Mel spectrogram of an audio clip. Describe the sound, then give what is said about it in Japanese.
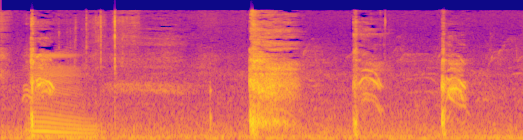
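A person has a coughing fit, with a few faint, harsh coughs and throat-clearing bursts spread out and separated by quieter breathy, voiced sounds. “失礼しました 。 ちょっと咳込んでしまいました。”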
